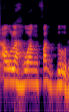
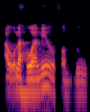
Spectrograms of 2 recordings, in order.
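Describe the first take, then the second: First: The words join with no 'ni' before 'faddu'. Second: The words join with a 'ni' before 'faddu'. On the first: The speaker calls it wrong. "Jadi selama ini saya salah baca ya" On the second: The speaker calls it right. "Dia harus ada nun nyambungnya, nun wiqayahnya"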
